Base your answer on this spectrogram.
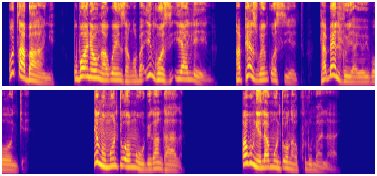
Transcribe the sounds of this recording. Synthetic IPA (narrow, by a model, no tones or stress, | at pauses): ɣuǀaβaŋɛ | uβɔnɛuŋaɣwɛnd͡zʱaŋɔβaiŋoziːjalɛŋa | ŋapʰezuɣwɛŋkʼosijetʰu̥ | laβend͡ɮʱujajɔβɔːŋkʼɛ | iŋumuntʼuomuβiɣaŋaːɣa | oɣuŋɛlamuntʼuɔŋakʰulumala̰ːjɔ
